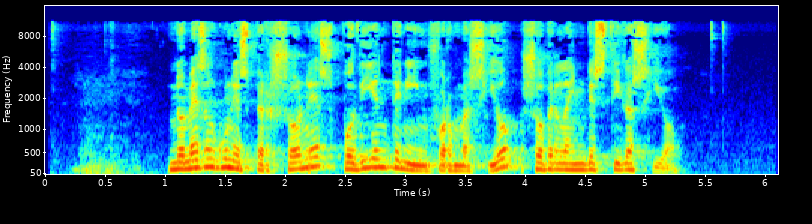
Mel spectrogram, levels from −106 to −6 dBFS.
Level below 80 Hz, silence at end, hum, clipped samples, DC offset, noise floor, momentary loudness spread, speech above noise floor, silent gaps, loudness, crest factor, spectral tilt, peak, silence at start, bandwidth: -58 dBFS; 0.85 s; none; under 0.1%; under 0.1%; -59 dBFS; 6 LU; 33 dB; none; -26 LUFS; 16 dB; -4.5 dB/octave; -12 dBFS; 0.3 s; 11.5 kHz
